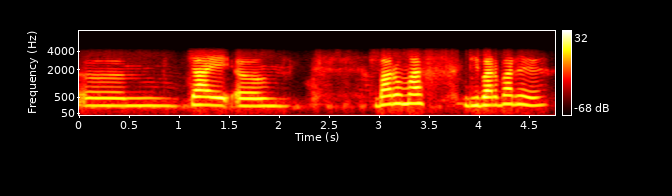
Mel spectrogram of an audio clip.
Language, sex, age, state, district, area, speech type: Bodo, female, 18-30, Assam, Udalguri, urban, conversation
